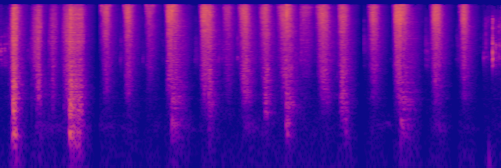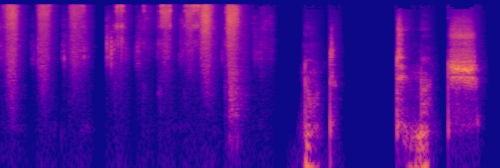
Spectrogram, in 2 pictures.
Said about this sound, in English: So I give it a quick shake. And then just spray a little bit in each of the shoes, like so.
